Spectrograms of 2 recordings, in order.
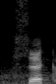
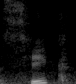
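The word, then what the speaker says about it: Sikh: is for the um sick or pronounced sometimes in Ontario seek uh group and everyone can come and learn a little bit more about sick culture as we pronounce it over here in Vancouver and uh you know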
